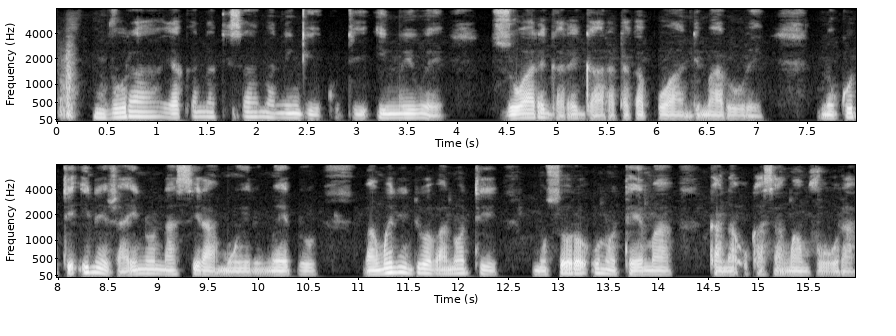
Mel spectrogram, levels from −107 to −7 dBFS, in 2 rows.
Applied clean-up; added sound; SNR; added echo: none; none; none; none.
